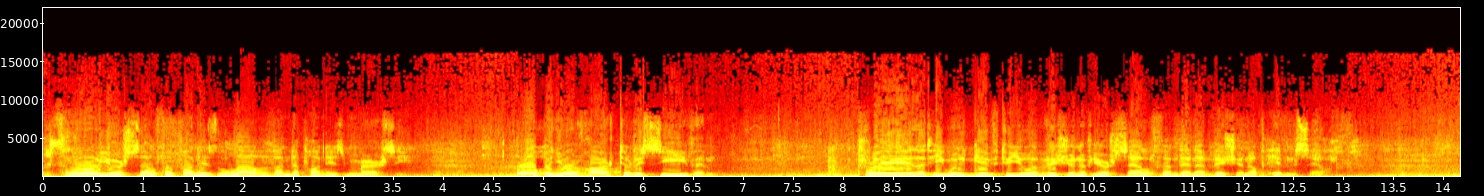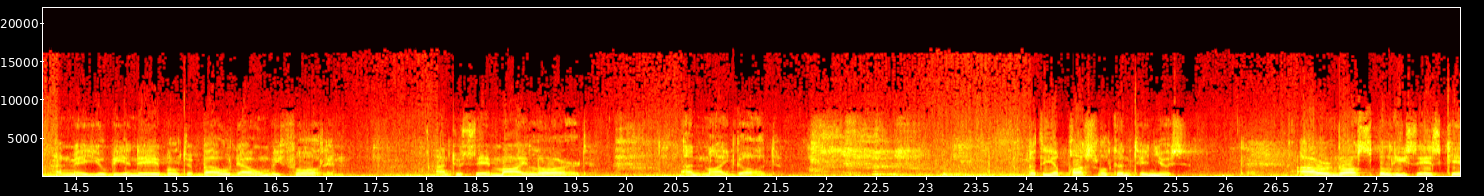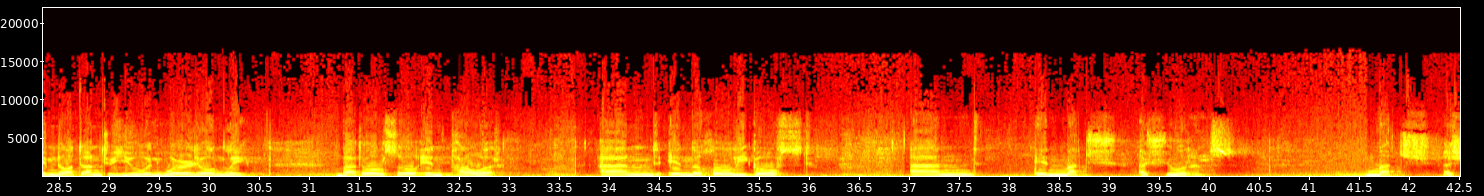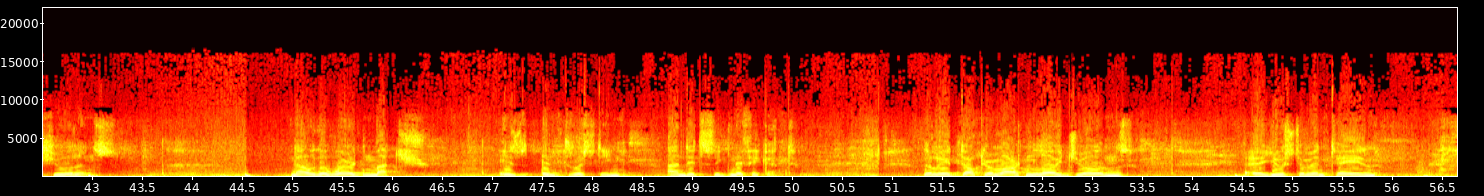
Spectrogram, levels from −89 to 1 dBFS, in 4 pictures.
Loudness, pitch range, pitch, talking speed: -12 LUFS, 95-130 Hz, 115 Hz, 105 wpm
